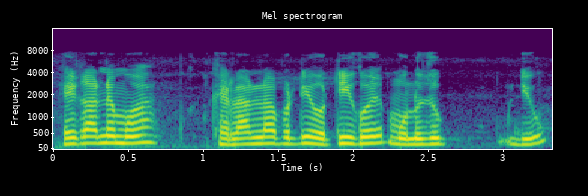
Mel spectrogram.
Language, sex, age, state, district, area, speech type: Assamese, male, 18-30, Assam, Lakhimpur, urban, spontaneous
